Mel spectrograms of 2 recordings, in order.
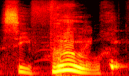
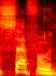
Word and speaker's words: Sifu: Not seafood, Sifu, the martial arts. It's actually My pronounced family was like- Sefu.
